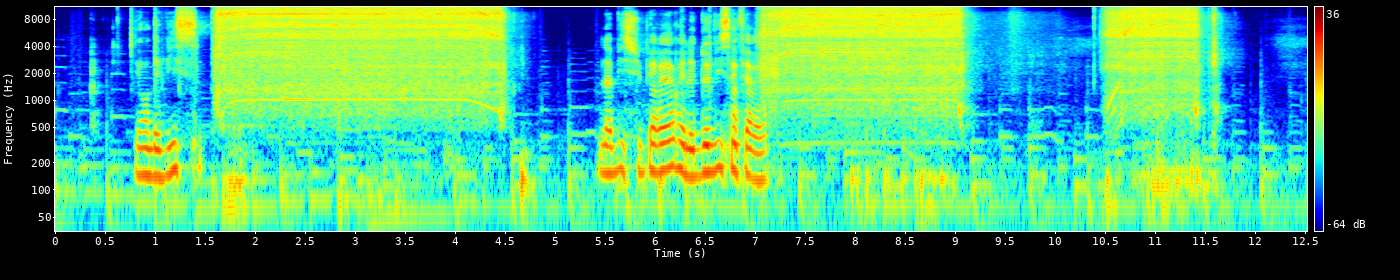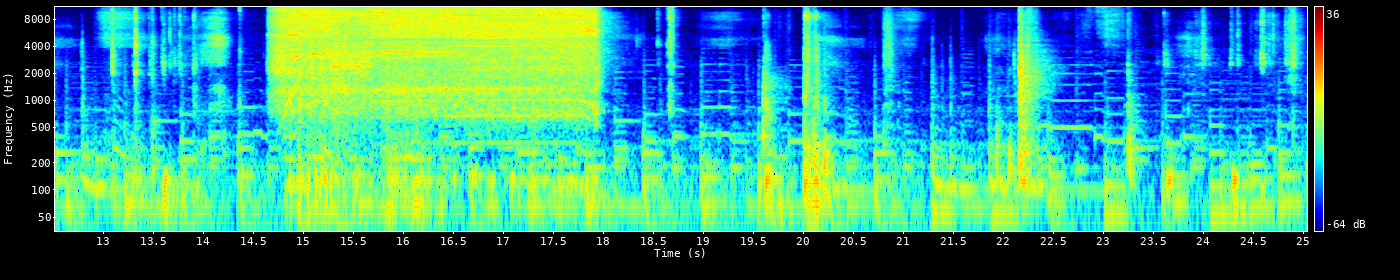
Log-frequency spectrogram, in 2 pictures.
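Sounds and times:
cordless drill whine: 1.6 - 4.6, 7.0 - 9.2, 10.4 - 11.6, 14.6 - 18.0.

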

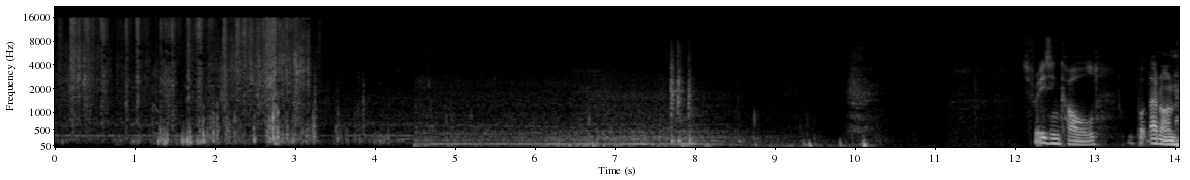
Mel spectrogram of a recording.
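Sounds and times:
fan heater humming: 0.1 - 9.4.

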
